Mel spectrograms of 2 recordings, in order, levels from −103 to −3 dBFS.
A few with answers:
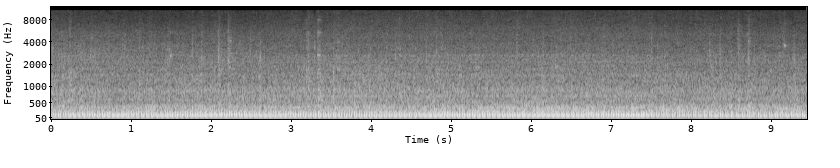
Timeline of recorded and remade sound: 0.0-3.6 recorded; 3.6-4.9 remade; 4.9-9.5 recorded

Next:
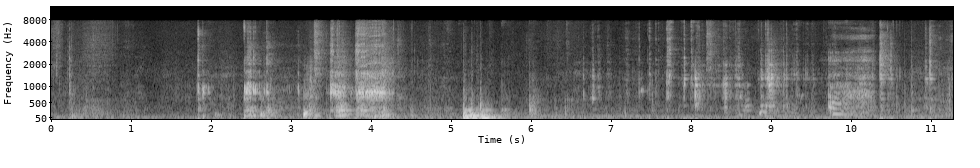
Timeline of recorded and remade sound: 0.0-11.3 recorded

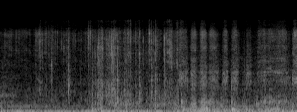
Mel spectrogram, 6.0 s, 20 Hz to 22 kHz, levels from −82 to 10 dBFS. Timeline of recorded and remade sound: 0.0-0.8 remade; 0.8-3.8 recorded; 3.8-4.4 remade; 4.4-6.0 recorded

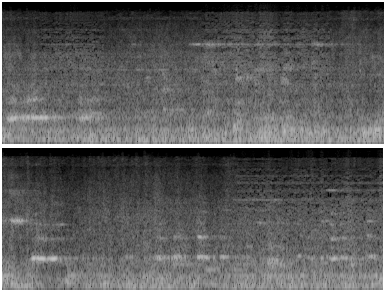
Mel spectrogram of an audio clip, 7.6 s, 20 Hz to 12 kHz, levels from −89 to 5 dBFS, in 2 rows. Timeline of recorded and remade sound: 0.0-0.9 remade; 0.9-2.0 recorded; 2.0-4.2 remade; 4.2-7.6 recorded

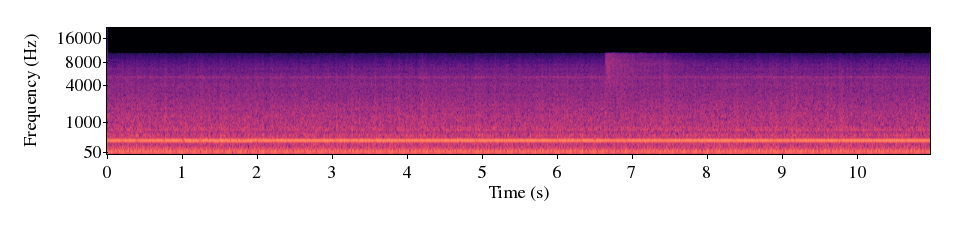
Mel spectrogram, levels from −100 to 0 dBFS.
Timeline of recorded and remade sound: 0.0-1.0 recorded; 1.0-2.0 remade; 2.0-11.0 recorded

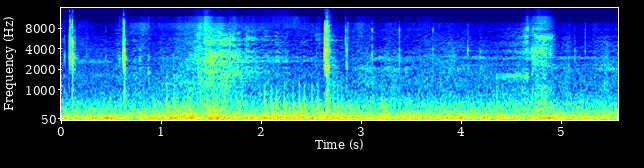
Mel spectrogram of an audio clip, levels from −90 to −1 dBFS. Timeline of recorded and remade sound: 0.0-4.0 recorded; 4.0-5.6 remade

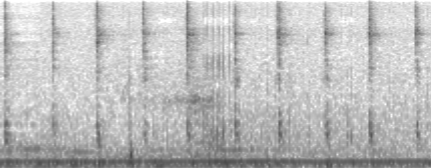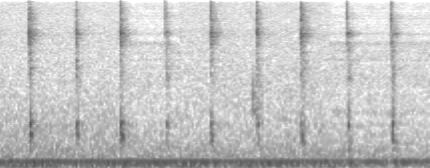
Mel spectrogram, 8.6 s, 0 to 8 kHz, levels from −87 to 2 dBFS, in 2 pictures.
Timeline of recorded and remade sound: 0.0-0.4 remade; 0.4-5.6 recorded; 5.6-6.1 remade; 6.1-7.6 recorded; 7.6-8.6 remade

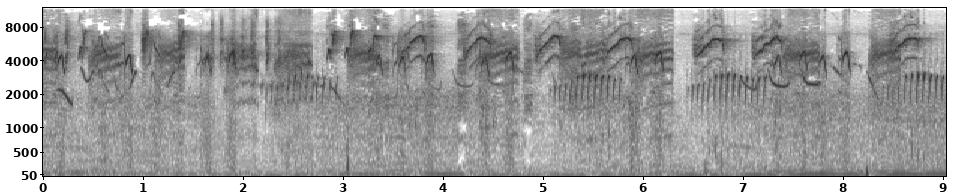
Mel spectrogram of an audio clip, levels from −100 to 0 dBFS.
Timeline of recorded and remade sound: 0.0-1.6 recorded; 1.6-2.7 remade; 2.7-9.0 recorded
